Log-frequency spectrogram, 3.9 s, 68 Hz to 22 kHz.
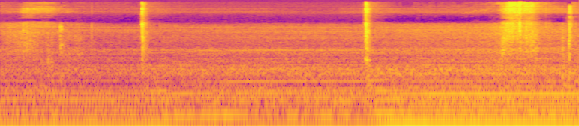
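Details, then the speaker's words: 1992 Ford F-150 after blower motor replacement (old motor had bearing play and hit loudly): smooth, quiet whoosh stepping up on every fan speed with no knocking or rubbing; blower works normally. "the fan blower motor so it's working nothing's hitting before it would have made a really loud noise noise now it's nice and quiet and it works on every speed"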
